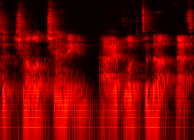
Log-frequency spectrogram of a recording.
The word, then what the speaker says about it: Szelepcsényi: main result which is due to immerman and chellip cheney and yes that is how you pronounce it cellop cheney i've looked it up that's how you pronounce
